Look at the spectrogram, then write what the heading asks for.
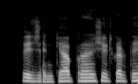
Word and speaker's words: pidgin: मत होना है ना पी आई डी जी आई एन इसको प्रोनंसिएशन करते हैं पेजन क्या प्रोना सिएट करते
